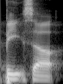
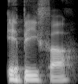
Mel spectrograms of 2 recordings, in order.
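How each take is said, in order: First: It is said the American way, with a z sound. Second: It is said the Spanish way, without a z sound. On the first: "Ibiza is the American pronunciation" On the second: "the Spanish say Ibiza, so they say it with the F, not the Z"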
